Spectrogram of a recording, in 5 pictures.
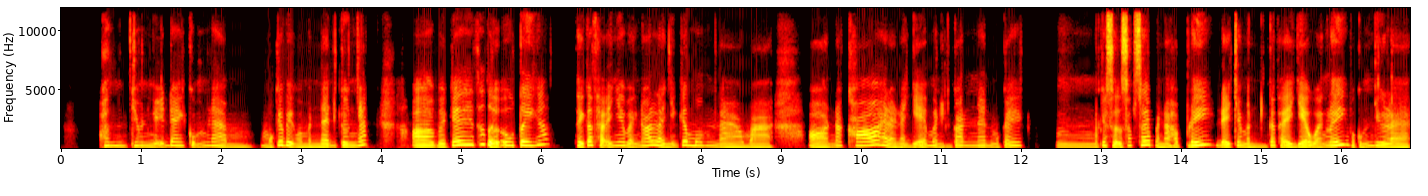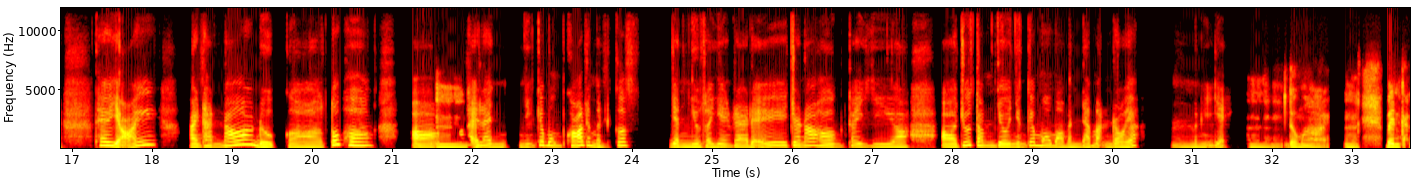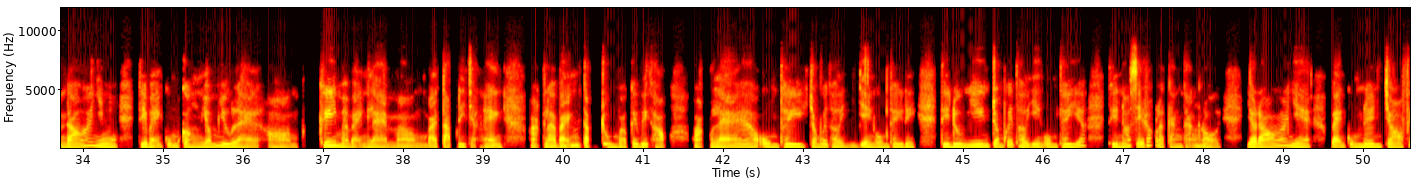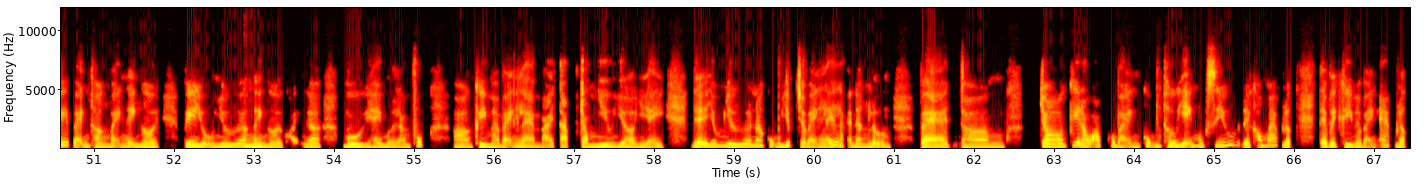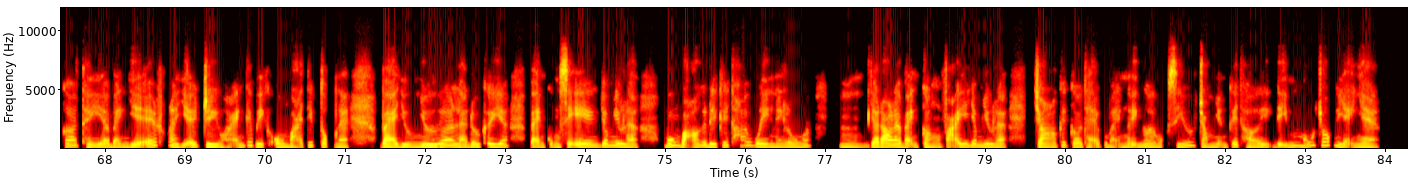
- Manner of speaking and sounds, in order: other background noise; tapping
- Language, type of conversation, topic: Vietnamese, advice, Làm thế nào để bỏ thói quen trì hoãn các công việc quan trọng?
